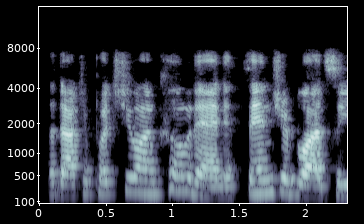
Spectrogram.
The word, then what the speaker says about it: Coumadin: I guess for you, the first one was Coumadin. Is that how you pronounce it? – Coumadin, blood thinner.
